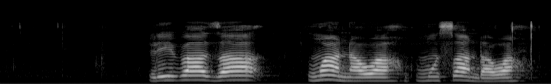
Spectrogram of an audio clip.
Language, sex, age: Venda, male, 20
